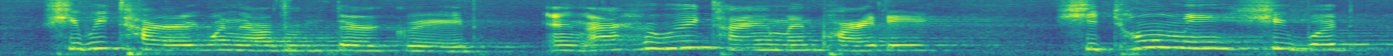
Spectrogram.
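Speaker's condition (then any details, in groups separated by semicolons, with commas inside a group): Cerebral palsy; speech, childhood apraxia of speech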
